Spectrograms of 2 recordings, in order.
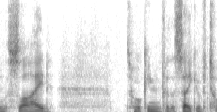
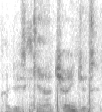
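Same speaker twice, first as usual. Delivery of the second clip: hushed frustrated whisper; 10 dB quieter than usual. Real, not acted. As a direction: breathe it out under the breath. Frustrated aside to self.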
